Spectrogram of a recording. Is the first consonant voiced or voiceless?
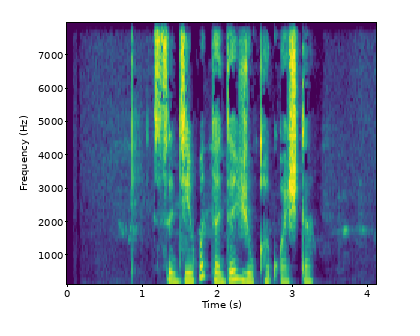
voiceless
